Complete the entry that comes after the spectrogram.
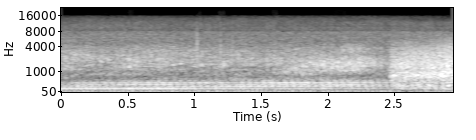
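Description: A twin-turboprop OV-10 Bronco light strike counterinsurgency aircraft drones steadily with a low propeller hum and engine whine, growing slightly louder near the end as it passes close.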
